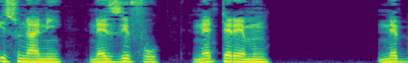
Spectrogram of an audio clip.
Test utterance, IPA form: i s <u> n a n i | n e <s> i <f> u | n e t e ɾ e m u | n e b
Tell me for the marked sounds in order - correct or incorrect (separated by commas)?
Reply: correct, incorrect, correct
